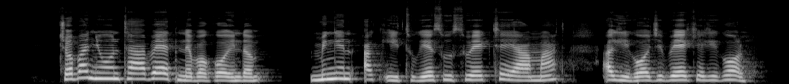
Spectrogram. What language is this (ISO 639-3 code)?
kln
